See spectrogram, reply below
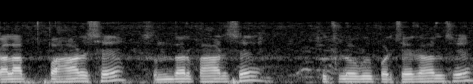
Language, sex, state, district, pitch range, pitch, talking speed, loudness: Maithili, male, Bihar, Begusarai, 120-140 Hz, 130 Hz, 175 wpm, -17 LUFS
